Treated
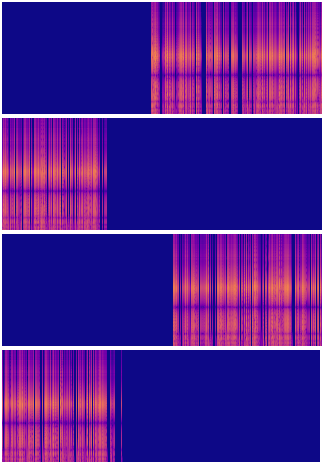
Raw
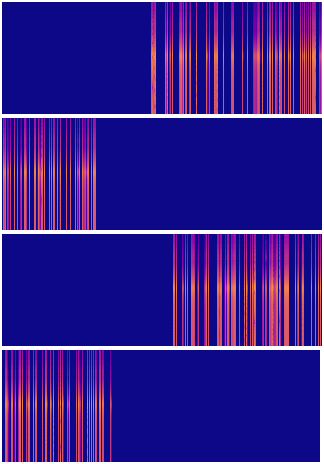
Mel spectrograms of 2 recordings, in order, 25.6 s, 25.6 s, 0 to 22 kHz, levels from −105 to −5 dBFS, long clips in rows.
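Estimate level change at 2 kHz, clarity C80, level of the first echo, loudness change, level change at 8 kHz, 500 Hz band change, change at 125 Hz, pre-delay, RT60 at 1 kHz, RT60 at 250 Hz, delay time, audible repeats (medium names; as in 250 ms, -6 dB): -5.0 dB, no reverb, -8.5 dB, -2.5 dB, +0.5 dB, -3.0 dB, -4.5 dB, no reverb, no reverb, no reverb, 42 ms, 2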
